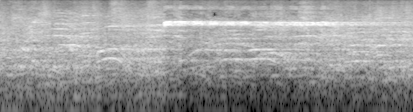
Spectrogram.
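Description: Referee's whistle blown once, a steady high tone held for nearly two seconds, starting about a second and a half in, over the chatter of players and spectators in a large indoor hall.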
